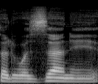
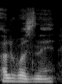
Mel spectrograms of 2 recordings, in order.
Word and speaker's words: Al-Wazni: The name was written in Arabic as Wazni, and it is pronounced Al-Wazani in Cairo as Dr. Ashraf. In the last 12 years, they used to call me Al-Wazni. So that pronunciation stuck with me, and that's how I'm called, Al-Wazni.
